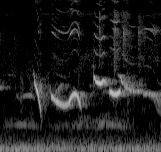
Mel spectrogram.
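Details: Laughingthrush giving loud whistled notes: a sharp downward slur, then wavering mellow phrases and a few bright rising whistles over a quiet background hum.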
